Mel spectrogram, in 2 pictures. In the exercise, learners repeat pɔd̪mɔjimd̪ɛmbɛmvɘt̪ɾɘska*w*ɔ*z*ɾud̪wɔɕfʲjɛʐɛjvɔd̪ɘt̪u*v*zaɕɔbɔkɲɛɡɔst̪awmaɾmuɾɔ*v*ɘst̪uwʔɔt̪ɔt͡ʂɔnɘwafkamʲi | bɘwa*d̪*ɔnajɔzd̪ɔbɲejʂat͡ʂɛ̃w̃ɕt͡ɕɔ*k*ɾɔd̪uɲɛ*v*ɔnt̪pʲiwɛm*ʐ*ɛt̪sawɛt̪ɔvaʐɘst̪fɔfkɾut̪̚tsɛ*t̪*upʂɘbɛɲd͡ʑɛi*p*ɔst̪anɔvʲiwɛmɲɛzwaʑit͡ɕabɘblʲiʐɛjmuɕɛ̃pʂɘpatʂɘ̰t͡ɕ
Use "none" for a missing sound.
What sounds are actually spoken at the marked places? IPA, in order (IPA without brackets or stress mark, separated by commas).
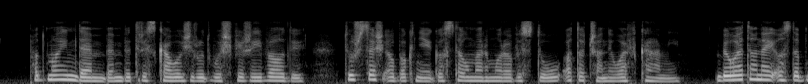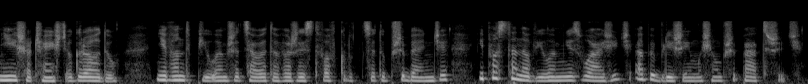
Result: w, ʑ, ʐ, v, t̪, ɡ, v, ʐ, t̪, p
